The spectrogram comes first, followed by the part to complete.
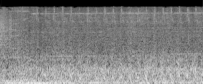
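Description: Helicopter running, its rotor beating rapidly over a steady high turbine whine.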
